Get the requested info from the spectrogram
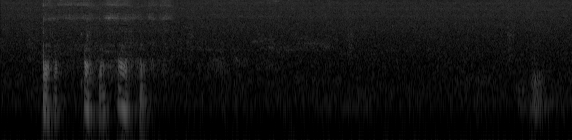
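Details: Shih Tzu dog named Barclay snoring and dreaming during an afternoon nap indoors; four soft, rough snorting snores come in a quick cluster over about a second and a half, then near silence until one last faint snore.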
